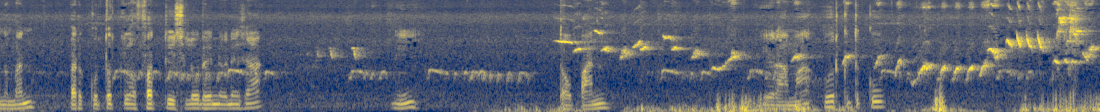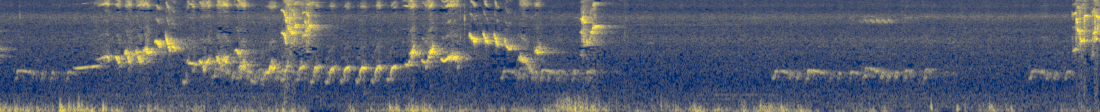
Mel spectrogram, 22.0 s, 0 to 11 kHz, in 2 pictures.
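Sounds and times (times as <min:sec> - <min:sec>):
doves cooing: 0:00.0 - 0:17.3, 0:18.6 - 0:22.0
higher bird chirps: 0:00.0 - 0:17.7, 0:18.5 - 0:22.0.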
